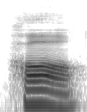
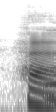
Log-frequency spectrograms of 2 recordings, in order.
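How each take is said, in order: First: The syllable is said with a heavy, deep quality. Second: The syllable is said with a light, thin quality. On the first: The speaker calls it wrong. "Wrong, heavy. ... That's wrong" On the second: The speaker calls it right.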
